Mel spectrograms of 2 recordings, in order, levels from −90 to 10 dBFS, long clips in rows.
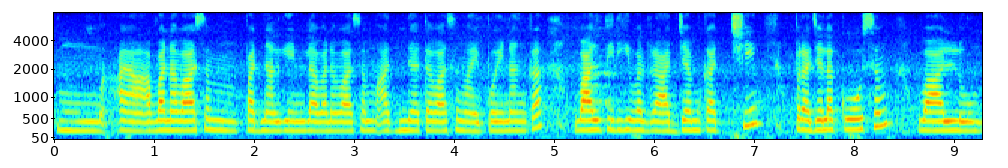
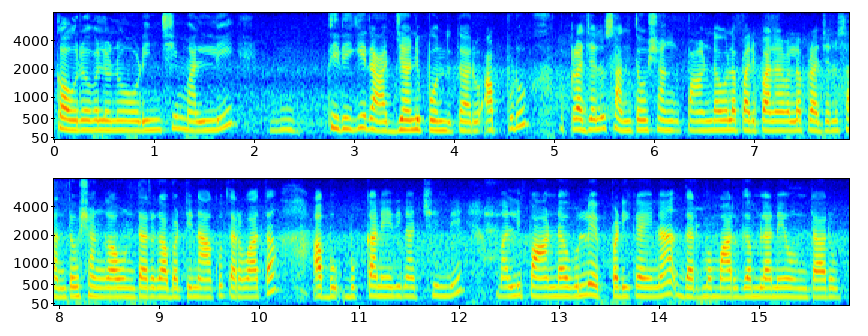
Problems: constant background noise, background conversations at intervals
